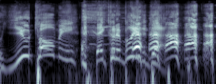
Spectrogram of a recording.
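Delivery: loud, high, drawn-out accusation; mock indignant protest. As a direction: throw it back at the doctor, slow and loud. Retold indignant complaint to doctor, joking.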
